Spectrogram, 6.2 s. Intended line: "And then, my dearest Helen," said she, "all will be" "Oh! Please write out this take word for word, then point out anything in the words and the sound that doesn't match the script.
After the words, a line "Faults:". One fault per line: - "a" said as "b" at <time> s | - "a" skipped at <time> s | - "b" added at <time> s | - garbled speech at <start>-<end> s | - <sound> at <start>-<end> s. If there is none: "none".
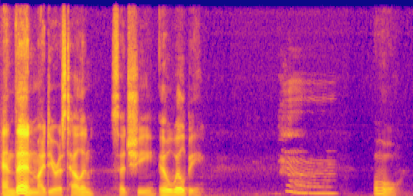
"And then, my dearest Helen," said she, "ill will be" "Oh!
Faults:
- "all" said as "ill" at 2.4 s
- sigh at 3.5-5.1 s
